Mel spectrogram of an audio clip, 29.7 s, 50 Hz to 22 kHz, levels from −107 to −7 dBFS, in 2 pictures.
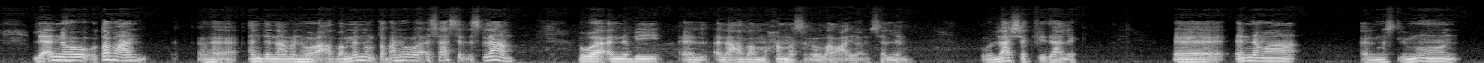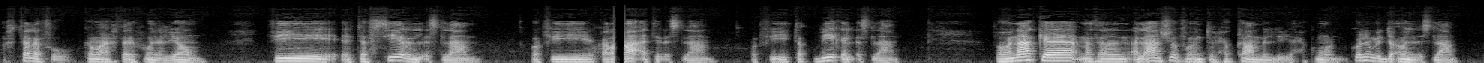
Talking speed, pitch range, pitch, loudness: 100 wpm, 105-125 Hz, 115 Hz, -27 LUFS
